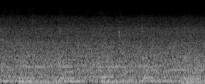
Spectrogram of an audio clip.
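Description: Steady ambient background noise, a low even hum with a few soft low rumbles and no distinct event.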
